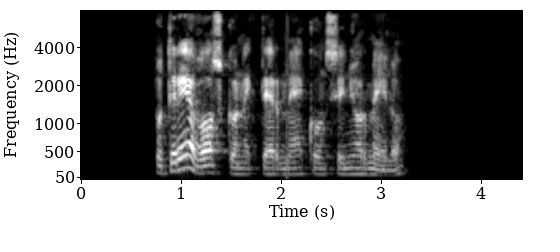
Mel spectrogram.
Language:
Interlingua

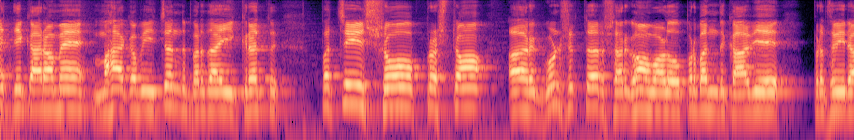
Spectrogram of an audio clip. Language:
Hindi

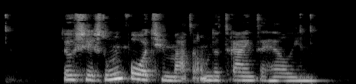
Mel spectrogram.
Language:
Western Frisian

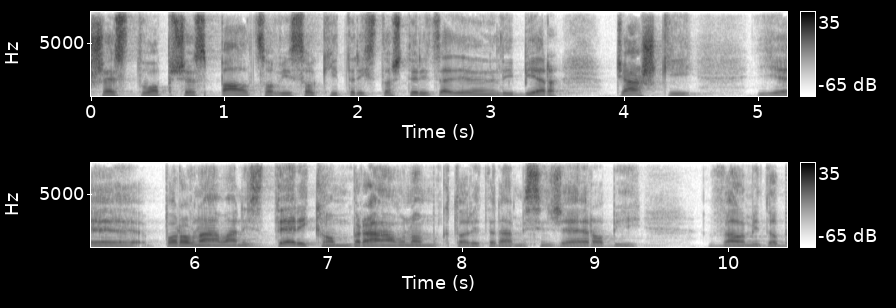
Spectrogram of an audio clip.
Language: Slovak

